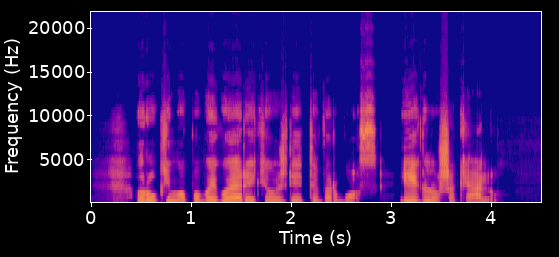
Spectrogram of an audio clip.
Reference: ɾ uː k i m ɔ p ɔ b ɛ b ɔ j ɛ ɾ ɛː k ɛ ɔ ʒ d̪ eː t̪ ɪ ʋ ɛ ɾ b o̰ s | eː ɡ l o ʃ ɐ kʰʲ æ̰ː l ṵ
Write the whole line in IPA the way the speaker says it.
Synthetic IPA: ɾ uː k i m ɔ p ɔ b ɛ ɡ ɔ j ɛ ɾ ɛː k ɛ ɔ ʒ d̪ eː t̪ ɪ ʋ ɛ ɾ b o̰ s | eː ɡ l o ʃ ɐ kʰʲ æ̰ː l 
